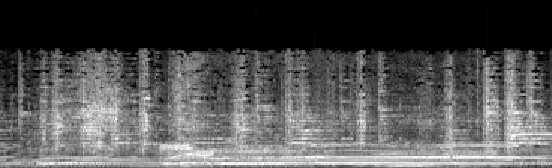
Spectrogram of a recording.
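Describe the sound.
A loud, dense clamor of many shouting male voices, overlapping yells and cries swelling together in a continuous uproar as soldiers armed with swords and battle axes charge into a fight with archers.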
